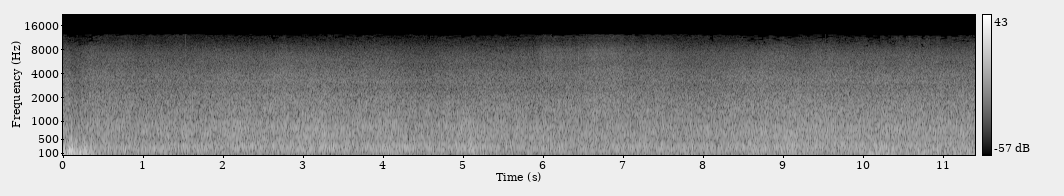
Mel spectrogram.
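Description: Ocean surf breaking and churning among rocks in a narrow coastal chasm: a steady rushing wash of white water. A brief low thump comes right at the start.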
